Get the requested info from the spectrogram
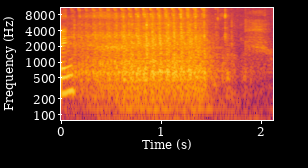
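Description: Janome home sewing machine running fast as it free-motion quilts a stipple through a basted quilt sandwich: a rapid, even needle rhythm that winds down and stops about a second and a half in.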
